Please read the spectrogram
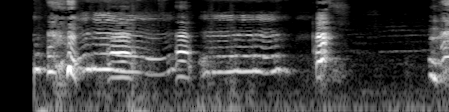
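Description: A young girl crying: a long drawn-out wail with a brief break in the middle, then a short sharp sob about three seconds in.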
